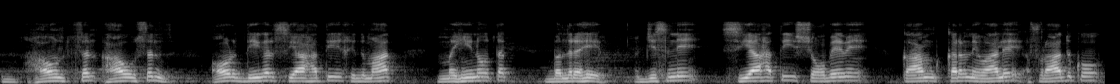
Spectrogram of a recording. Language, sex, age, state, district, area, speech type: Urdu, male, 18-30, Uttar Pradesh, Saharanpur, urban, spontaneous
